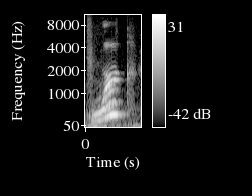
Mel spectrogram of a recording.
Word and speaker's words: work: are more similar but in American English work there's a clear R sound and this o is pronounced her work work walk21 to walk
